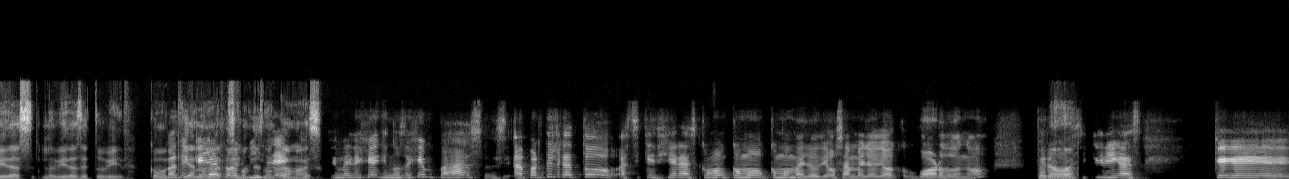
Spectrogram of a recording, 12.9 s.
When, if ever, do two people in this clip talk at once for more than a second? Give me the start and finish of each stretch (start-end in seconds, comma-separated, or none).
1.7-3.2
